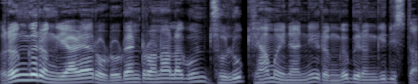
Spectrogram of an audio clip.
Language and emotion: Goan Konkani, neutral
